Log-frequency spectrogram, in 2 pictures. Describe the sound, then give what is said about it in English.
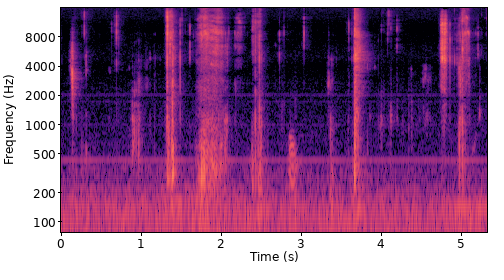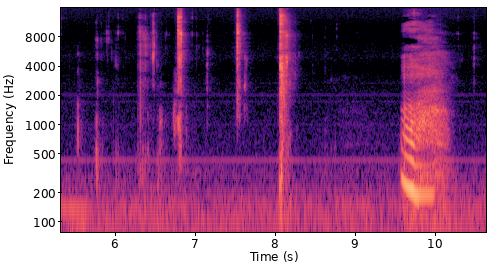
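Biting into and chewing a very sweet, juicy nectarine: scattered moist clicks and wet smacks at an irregular pace, ending in a louder breathy sigh. “This is the sweetest nectarine I have ever tasted.”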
